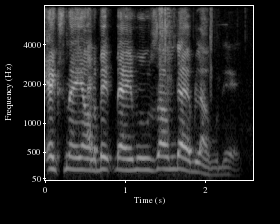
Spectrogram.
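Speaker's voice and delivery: soft, put-on street-tough Baltimore voice. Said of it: "Starts talking like one of those Baltimore thugs".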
